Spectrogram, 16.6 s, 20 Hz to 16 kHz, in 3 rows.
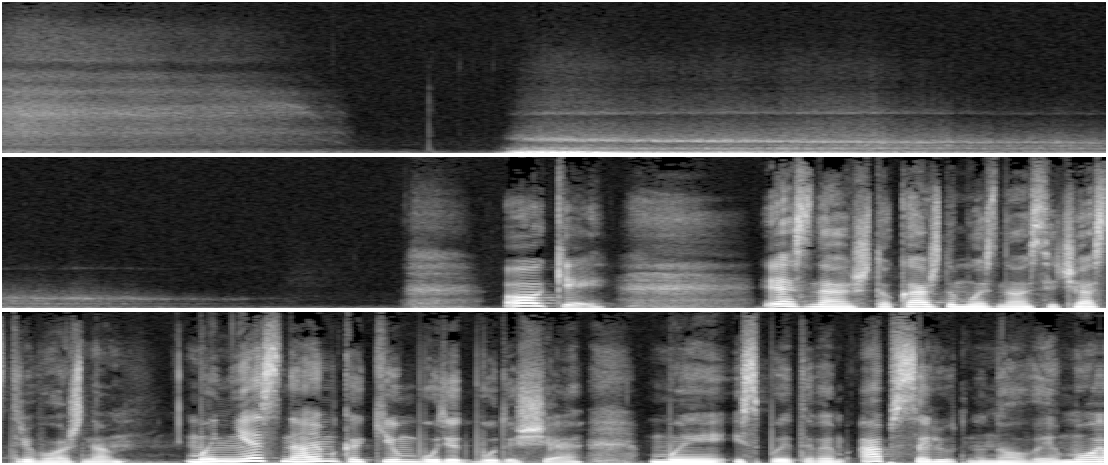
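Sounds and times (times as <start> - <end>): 
slow deep breathing: 0.0 - 1.8, 2.5 - 8.0
speech: 8.1 - 16.5.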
